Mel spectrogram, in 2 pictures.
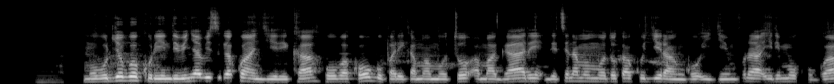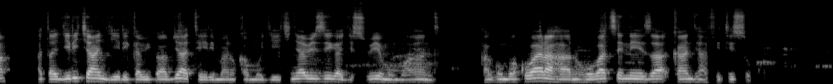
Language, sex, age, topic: Kinyarwanda, male, 18-24, education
